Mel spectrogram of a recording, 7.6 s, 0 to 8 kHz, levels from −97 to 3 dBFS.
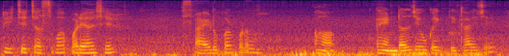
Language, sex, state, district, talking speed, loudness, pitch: Gujarati, female, Gujarat, Gandhinagar, 95 wpm, -18 LUFS, 165 Hz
